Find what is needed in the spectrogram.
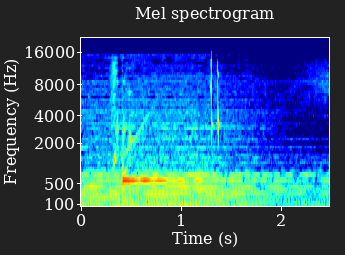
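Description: Short intro jingle for a logo animation: sustained synth notes stepping upward in pitch. A new, higher note comes in with a quick rising swish about half a second in, and a couple of light ticks follow. The tune fades gradually toward the end.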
